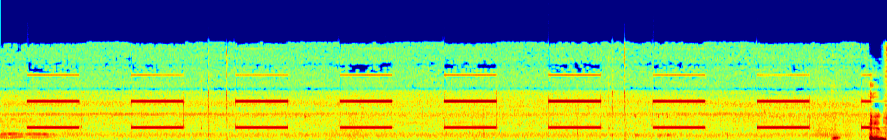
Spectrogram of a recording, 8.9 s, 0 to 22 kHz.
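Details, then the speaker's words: Toshiba 305CDS laptop running a Windows 95 game install: eight short high beeps, about one a second, over a quiet room; the low-battery warning sounding just before the battery dies and the laptop must shut down. "okay I know what's this you should charge your battery unbelievable the battery was just"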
